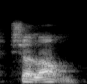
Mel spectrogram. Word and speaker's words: shalom: Shalom.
